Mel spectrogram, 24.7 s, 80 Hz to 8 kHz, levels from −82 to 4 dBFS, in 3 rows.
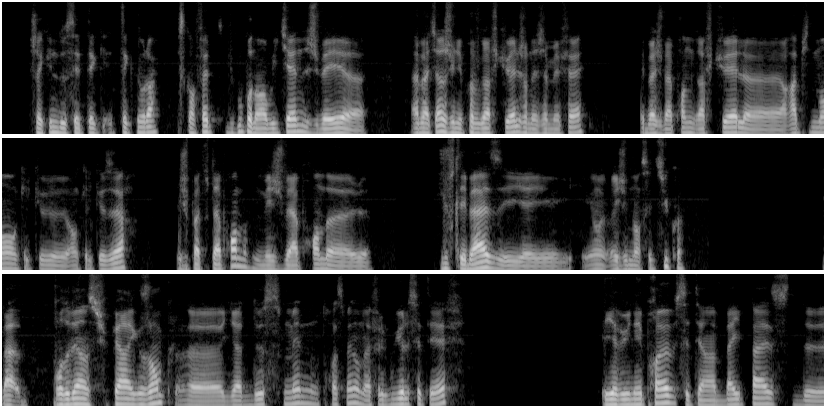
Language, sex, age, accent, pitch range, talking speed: French, male, 20-39, French, 100-120 Hz, 235 wpm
